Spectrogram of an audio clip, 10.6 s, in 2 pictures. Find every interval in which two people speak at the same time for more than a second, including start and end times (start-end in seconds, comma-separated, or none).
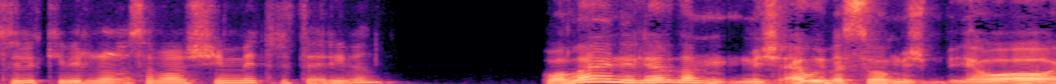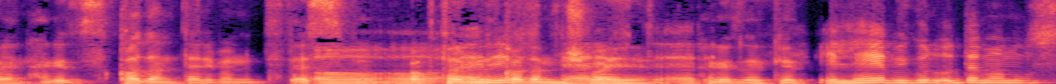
6.8-8.9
